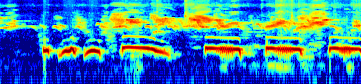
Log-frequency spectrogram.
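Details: Spotted dove cooing as a lure for trapping: two quick coos then a drawn-out coo and three more flat, steady coos, with chirping small birds behind.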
